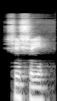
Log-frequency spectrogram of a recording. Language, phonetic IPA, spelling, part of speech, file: Russian, [ʂɨˈʂɨ], шиши, noun, Ru-шиши́.ogg
- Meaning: nominative/accusative plural of шиш (šiš)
